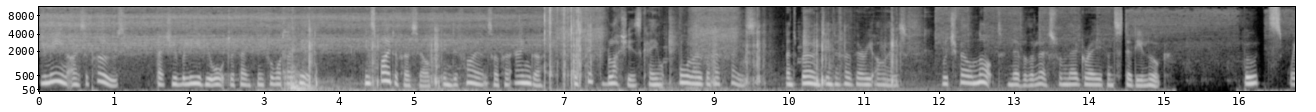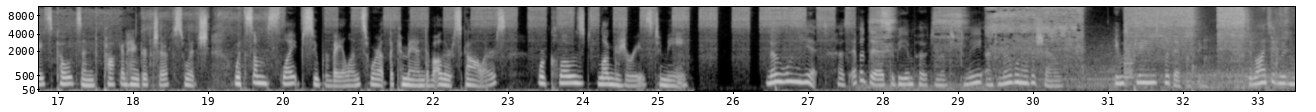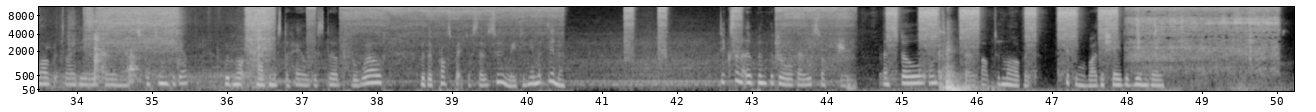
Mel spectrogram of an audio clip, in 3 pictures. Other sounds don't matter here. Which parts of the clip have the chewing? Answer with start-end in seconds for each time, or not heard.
2.9-11.5.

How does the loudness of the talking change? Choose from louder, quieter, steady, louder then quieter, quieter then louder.
quieter.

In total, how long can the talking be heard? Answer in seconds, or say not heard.
44 s.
